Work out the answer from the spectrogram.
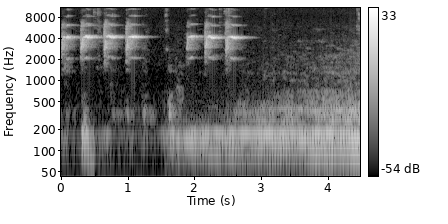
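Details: A Plain Prinia of rice fields, used as a lure bird, gives harsh, buzzy "klik" clicking notes in two quick bursts of three, with a low rumble of background noise.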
